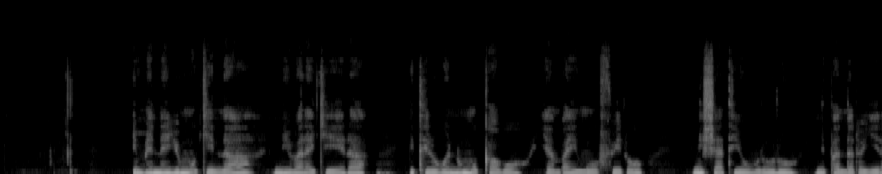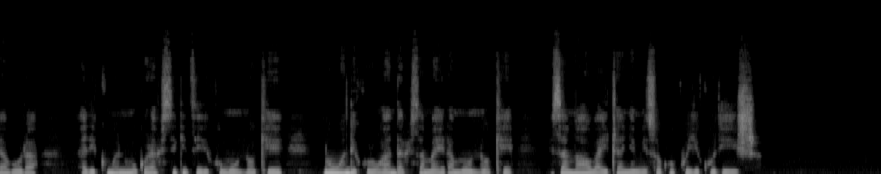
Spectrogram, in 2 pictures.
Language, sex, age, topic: Rundi, female, 25-35, agriculture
